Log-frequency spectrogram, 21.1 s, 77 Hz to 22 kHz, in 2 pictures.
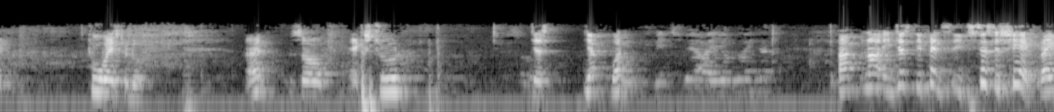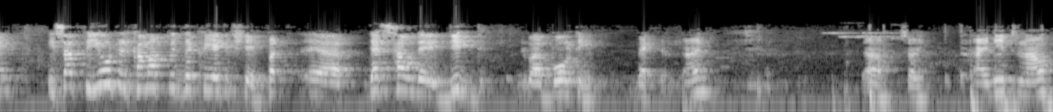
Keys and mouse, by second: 2.1-4.4 middle drag, 3.7 e, 5.5-6.6 drag, 17.5 Tab, 19.0 Escape, 19.4 Tab, 20.7 a.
